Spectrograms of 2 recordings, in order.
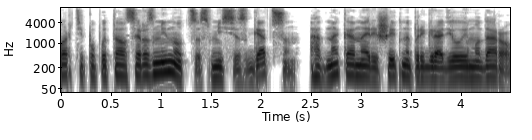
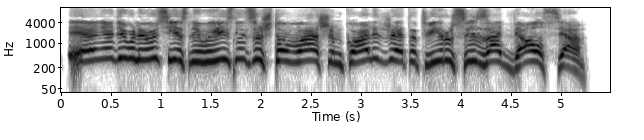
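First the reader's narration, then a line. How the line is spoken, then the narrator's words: Shout after someone. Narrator (Russian): крикнула им вдогонку миссис Гадсон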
